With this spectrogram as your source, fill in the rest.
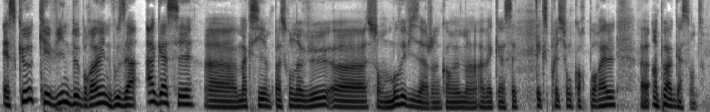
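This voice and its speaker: A man's voice: medium pitch, unhurried. A man hosting a football discussion and putting questions to the panel. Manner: leads the debate, asks questions. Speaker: show host. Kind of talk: studio sports discussion.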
